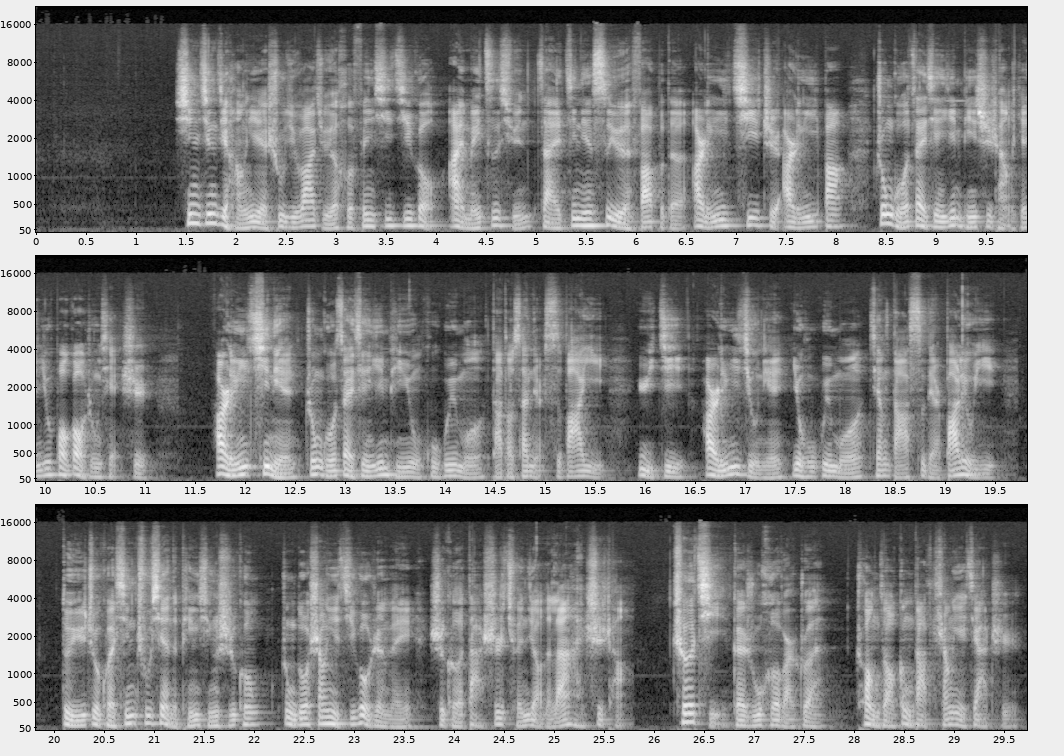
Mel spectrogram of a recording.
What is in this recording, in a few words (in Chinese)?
播报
